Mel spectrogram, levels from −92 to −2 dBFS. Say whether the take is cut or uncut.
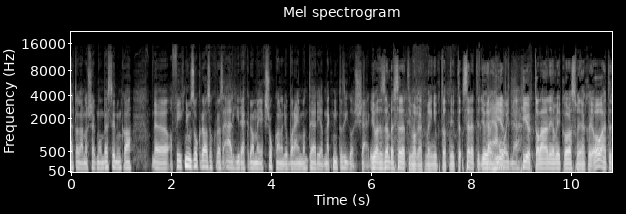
uncut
